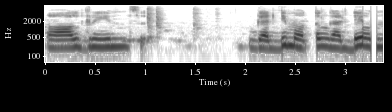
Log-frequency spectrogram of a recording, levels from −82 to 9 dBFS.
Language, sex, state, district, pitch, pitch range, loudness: Telugu, female, Andhra Pradesh, Visakhapatnam, 220 Hz, 205-225 Hz, -20 LUFS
